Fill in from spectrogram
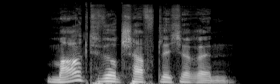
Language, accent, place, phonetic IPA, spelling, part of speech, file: German, Germany, Berlin, [ˈmaʁktvɪʁtʃaftlɪçəʁən], marktwirtschaftlicheren, adjective, De-marktwirtschaftlicheren.ogg
- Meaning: inflection of marktwirtschaftlich: 1. strong genitive masculine/neuter singular comparative degree 2. weak/mixed genitive/dative all-gender singular comparative degree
